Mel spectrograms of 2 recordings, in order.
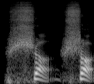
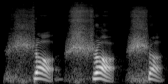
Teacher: जीभ जो है ना तालु में जाकर सटता है तब आवाज निकलता है श श। जीभ को जो है ना तालु में, ये जीभ है इसको तालु में लाकर सटाइएगा, तालव्य। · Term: तालव्य श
